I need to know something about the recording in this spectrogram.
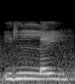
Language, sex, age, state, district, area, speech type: Tamil, female, 18-30, Tamil Nadu, Mayiladuthurai, rural, read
